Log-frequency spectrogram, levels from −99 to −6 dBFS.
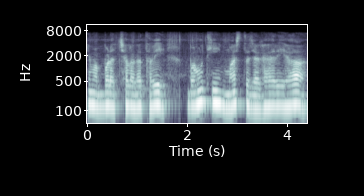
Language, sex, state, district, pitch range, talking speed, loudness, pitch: Chhattisgarhi, male, Chhattisgarh, Sarguja, 125-140 Hz, 165 wpm, -17 LUFS, 130 Hz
